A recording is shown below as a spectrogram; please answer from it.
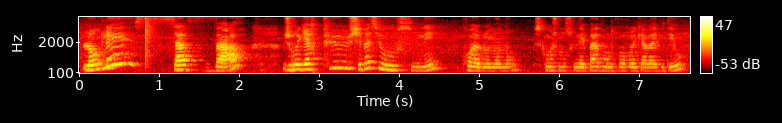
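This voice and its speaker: A woman's voice: medium pitch, racing, few pauses, slight background noise. A young woman from France, an au pair, chatting frankly to camera in a rambling, slangy way with many restarts. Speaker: au pair vlogger. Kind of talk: casual chat to camera. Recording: echoey room with faint ambience.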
